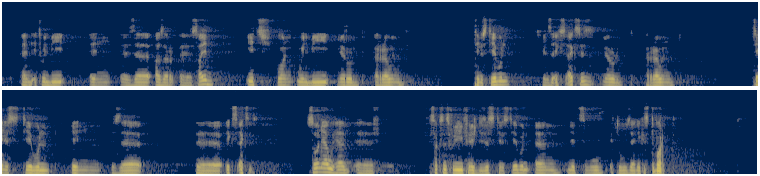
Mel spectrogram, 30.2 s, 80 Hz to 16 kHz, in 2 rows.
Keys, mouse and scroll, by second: 4.9-6.7 right drag, 5.9-7.5 drag, 7.9-10.3 drag, 12.6-15.0 right drag, 13.5-15.3 drag, 15.9-17.7 drag, 17.9-19.6 middle drag, 19.6-20.1 KP_4, 20.3 KP_4, 21.0 ctrl+s, 22.7 KP_6, 22.9 KP_6, 24.6 KP_6, 24.7 KP_6, 25.9 z, 26.0 z, 26.5 z, 27.7-29.6 drag, 28.9 shift+c.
